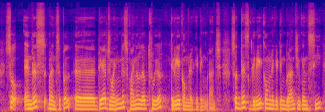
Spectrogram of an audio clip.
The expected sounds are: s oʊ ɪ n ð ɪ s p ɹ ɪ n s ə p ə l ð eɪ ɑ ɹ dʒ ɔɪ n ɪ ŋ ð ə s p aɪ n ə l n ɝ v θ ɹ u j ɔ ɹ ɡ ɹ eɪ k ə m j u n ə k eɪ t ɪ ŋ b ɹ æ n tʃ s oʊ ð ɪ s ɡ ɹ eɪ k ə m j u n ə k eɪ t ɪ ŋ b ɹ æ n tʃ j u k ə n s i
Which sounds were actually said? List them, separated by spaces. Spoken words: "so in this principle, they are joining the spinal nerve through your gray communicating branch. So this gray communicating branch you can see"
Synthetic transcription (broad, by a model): s oʊ ɪ n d ɪ s p ɹ ɪ n s ə p ə l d eɪ ɑ ɹ dʒ ɔɪ n ɪ ŋ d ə s f aɪ n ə l l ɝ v t ɹ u j ɔ ɹ ɡ ɹ eɪ k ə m j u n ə k eɪ t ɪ ŋ b ɹ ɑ n tʃ s oʊ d ɪ s ɡ ɹ eɪ k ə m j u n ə k eɪ t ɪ ŋ b ɹ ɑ n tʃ j u k ə n s i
